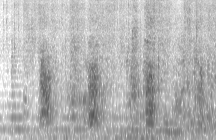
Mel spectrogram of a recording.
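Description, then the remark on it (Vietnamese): A pack of neighbours' dogs barks in four evenly spaced bursts against a steady background hum. “Cũng thấy bất bình với đàn chó hàng xóm, anh Đạt cho biết gia đình mình nhiều lần bị đàn chó hàng xóm cắn nhưng chủ không có bất kỳ giải pháp nào để việc này không tái diễn.”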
